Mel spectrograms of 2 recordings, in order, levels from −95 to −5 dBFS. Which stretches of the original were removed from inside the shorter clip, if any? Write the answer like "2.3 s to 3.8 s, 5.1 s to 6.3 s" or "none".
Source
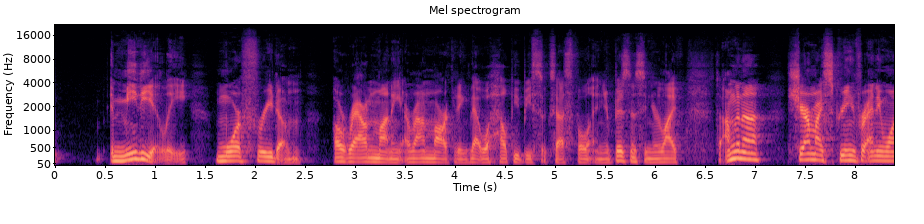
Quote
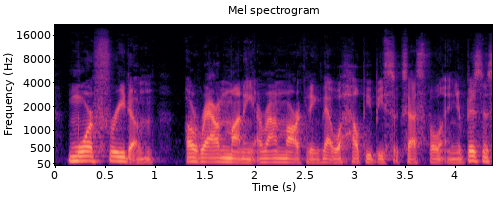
none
